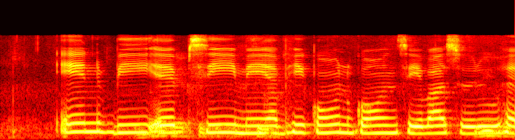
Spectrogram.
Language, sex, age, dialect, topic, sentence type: Magahi, female, 31-35, Western, banking, question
